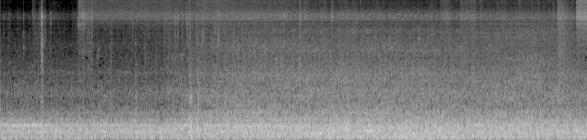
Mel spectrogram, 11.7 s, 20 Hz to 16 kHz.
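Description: Interior cabin noise of a King Long XMQ6871CY coach under way: a steady drone and rumble from the engine and road, with a constant low hum.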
